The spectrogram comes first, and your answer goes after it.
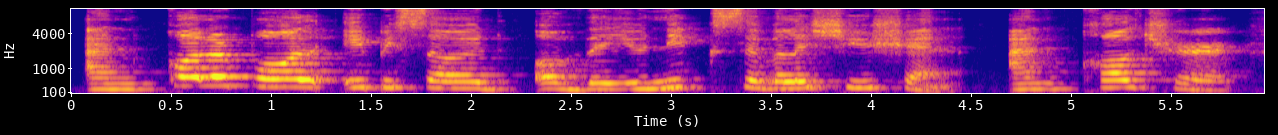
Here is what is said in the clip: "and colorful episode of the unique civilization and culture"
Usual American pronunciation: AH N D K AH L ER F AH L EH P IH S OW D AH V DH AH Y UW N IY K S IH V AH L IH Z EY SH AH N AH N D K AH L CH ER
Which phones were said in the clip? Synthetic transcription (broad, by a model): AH N K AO L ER P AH L EH P IH S OW D AH V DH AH Y UW N IY K S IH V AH L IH S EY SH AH N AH N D K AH L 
